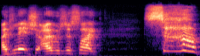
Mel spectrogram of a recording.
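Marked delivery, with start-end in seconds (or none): 1.4-2.0 high-pitched retold shout of a name; retelling how he shouted her name in disbelief, high; mock shout. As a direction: yell his name, pitch flying up. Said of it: "I shouted it".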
